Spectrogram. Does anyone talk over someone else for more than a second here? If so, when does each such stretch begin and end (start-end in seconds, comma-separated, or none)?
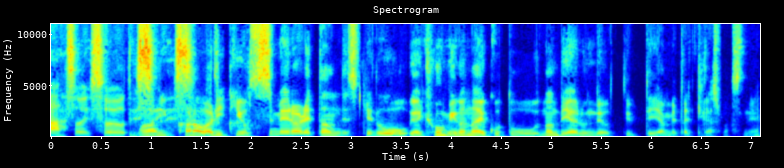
0.8-2.0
